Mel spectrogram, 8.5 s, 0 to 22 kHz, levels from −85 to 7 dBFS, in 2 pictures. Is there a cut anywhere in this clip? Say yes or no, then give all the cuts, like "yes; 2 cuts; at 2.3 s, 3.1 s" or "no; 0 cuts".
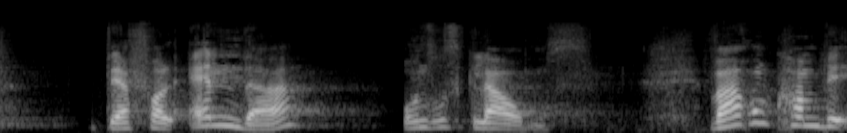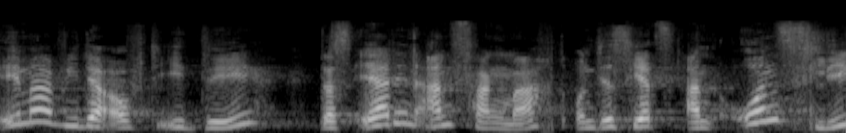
no; 0 cuts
